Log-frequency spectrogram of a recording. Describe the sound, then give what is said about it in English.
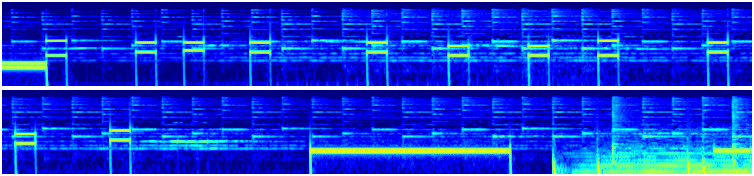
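A telephone number being dialed at random: many short keypad tones beep in quick succession at varied pitches, followed by one long, steady ringing tone. “Okay, here we go. Dialing at random.”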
